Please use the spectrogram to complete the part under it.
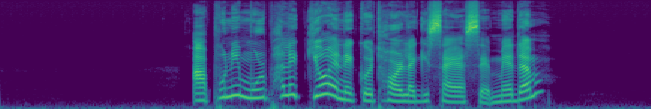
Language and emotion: Assamese, disgusted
